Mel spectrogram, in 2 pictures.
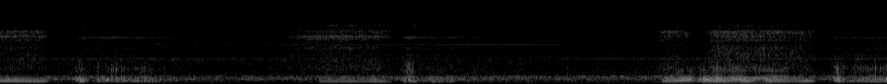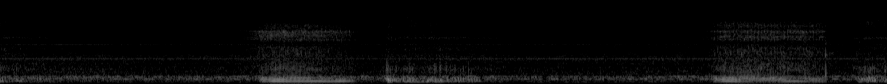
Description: Dog snoring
